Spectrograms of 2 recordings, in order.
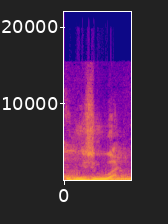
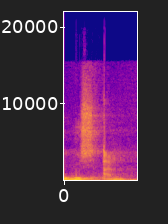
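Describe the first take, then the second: First: A w sound links the middle syllables. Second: A glottal stop is in the middle. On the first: This is the Quraysh dialect form. "itu pakai huzuwan, pakai wawu" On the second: This is the standard Arabic form. "Yang ada itu hazaa ya hazau hus'an"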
